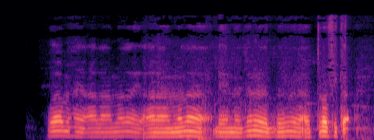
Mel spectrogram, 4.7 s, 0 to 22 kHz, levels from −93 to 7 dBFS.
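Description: Generation loss runs through the whole speech clip: the band stops at 14 kHz, and the sound is swirly, hollow and smeared, with softened consonant attacks. This is likely repeated lossy re-encoding, about ten passes, consistent with an AAC-LC chain at 64 kbit/s, each pass requantising on a shifted frame grid so the damage accumulates.

A sudden gain jump arrives at 1.8 s and holds to the end. The voice and the background noise rise together by about 11 dB in a single step, likely a digital gain change applied without any ramp, so the level leaps instantly instead of fading.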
